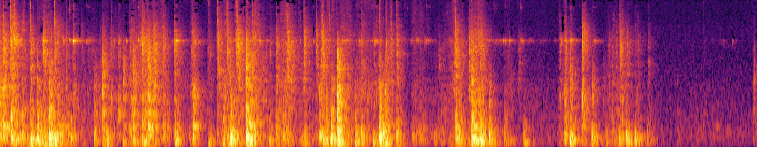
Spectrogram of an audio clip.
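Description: A cat's paws pattering and claws scrabbling on a painted wooden floor and a woven mat as it darts and pounces after a spot of light: quick irregular knocks and scratches, busy for the first six seconds, then a few scattered bursts, then quiet near the end.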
